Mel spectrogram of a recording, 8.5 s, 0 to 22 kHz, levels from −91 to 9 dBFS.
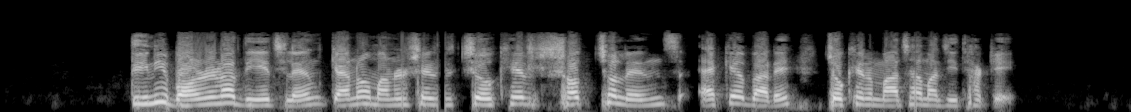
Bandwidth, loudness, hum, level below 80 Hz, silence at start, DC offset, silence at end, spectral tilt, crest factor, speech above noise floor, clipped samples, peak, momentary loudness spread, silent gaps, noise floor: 7.8 kHz; -13 LUFS; none; -54 dBFS; 1 s; under 0.1%; 0.9 s; -4.5 dB/octave; 14 dB; 68 dB; under 0.1%; 0 dBFS; 9 LU; none; -81 dBFS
